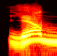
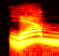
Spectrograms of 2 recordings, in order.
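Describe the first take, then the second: The two takes are said the same way.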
